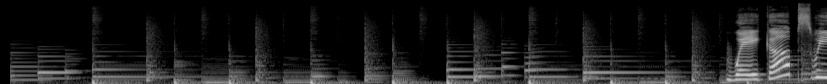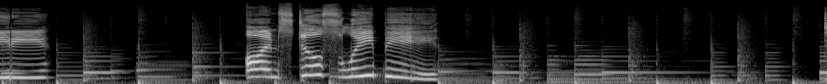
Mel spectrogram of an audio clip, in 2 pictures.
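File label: dialogue English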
